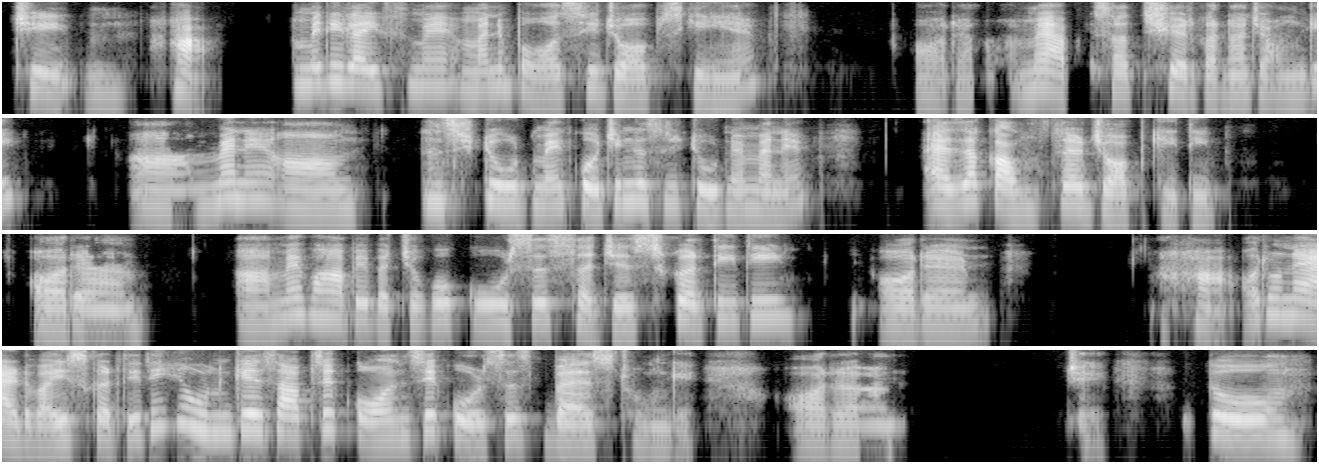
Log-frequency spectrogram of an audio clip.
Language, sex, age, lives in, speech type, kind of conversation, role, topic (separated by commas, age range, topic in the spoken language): Hindi, female, 40-44, India, conversation, podcast, guest, Kaise pata karein ki kaun sa kaam hamare liye sach mein maayne rakhta hai?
